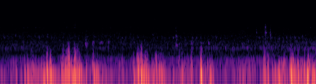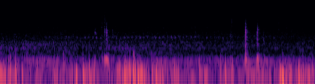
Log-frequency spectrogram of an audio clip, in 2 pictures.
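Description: Wind buffeting the microphone: an uneven low rumble that swells and falls, with a few faint clicks near the end.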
